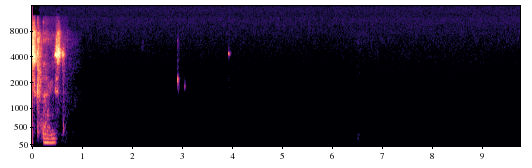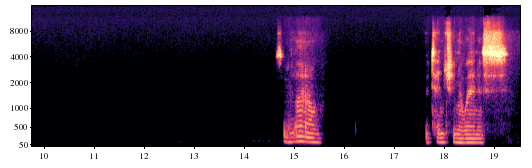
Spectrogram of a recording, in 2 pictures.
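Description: A middle-aged man speaks slowly and calmly through an online call microphone, with long pauses.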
